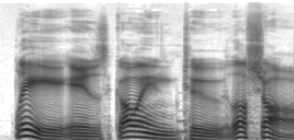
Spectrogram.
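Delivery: low, robotic speech-computer voice. Everyone takes a turn at the same bit; Stephen Hawking impression. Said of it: "do their best Stephen Hawking impression".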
